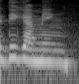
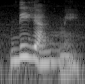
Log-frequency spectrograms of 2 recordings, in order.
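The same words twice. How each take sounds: First: "dígamen" with the n at the very end; wrong form, misplaced n. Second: "díganme" slowly, with the n before me; correct form. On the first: Teacher showing what not to say, "dígamen" ending in -men. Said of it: "No se dice dígamen". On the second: Teacher correcting a common mistake, slow "díganme" ending in -me. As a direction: draw out "díganme" as DÍ-gan-me. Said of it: "se dice díganme". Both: Shown as a demonstration.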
